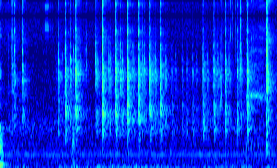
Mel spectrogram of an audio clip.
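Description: Computer keyboard typing: scattered, irregular keystrokes.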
